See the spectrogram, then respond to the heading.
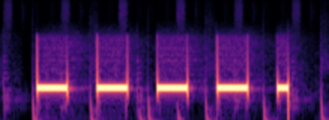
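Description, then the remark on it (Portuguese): A telephone busy tone beeps five times in a fast, even on-off rhythm, each beep a steady mid-pitched hum, loud and alone with no voices, signalling a call that won't connect and goes to voicemail. “Chamada encaminhada para a caixa postal.”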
